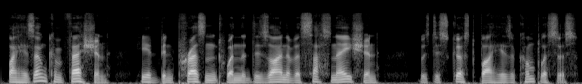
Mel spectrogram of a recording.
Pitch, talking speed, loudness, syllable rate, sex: 105 Hz, 185 wpm, -21 LUFS, 6.2 syllables/s, male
